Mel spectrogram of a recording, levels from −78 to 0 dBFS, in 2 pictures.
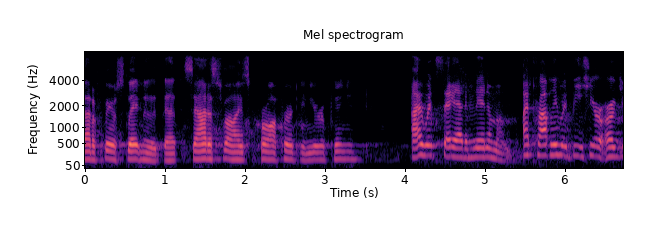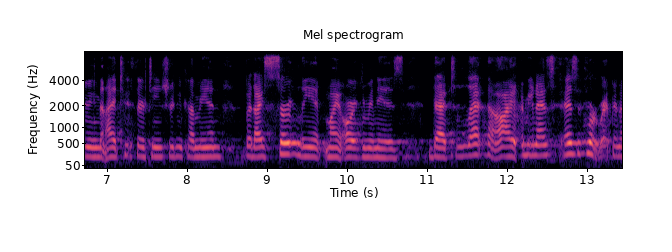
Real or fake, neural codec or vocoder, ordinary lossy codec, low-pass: fake; codec, 16 kHz, 2 kbps, FreqCodec, larger model; Opus, 32 kbps; 7.2 kHz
